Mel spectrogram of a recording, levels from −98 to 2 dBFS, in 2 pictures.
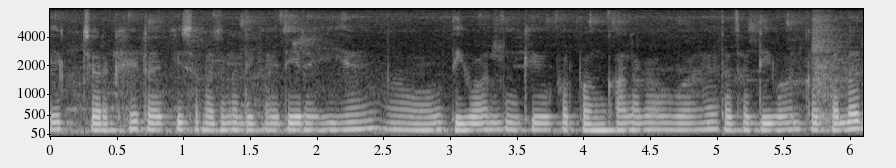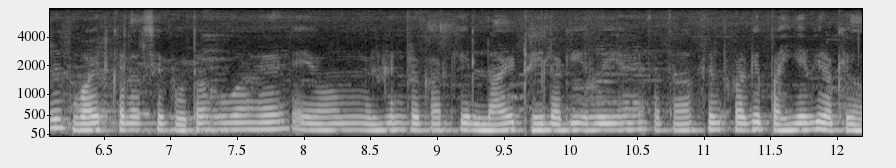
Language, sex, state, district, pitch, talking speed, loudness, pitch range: Hindi, male, Goa, North and South Goa, 155 Hz, 210 wpm, -25 LUFS, 155-160 Hz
